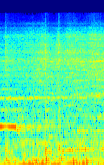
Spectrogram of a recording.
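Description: Live rock band playing loudly: electric guitars, bass and drums, with a held note that ends early on.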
